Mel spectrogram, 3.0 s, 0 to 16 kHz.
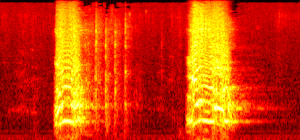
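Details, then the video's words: Young Beagle, newly adopted, giving two loud, deep, drawn-out bays about 1.3 seconds apart, each lasting around half a second, in a quiet room, with a man coaxing it to bark. "Beagle barks like a Blood Hound"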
